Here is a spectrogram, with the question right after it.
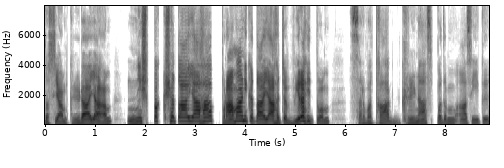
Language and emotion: Sanskrit, disgusted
